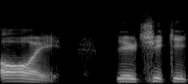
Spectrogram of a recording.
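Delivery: stock Australian accent, laid on. The speaker piles on Australian stereotypes: mock Australian accent. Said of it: "Can I do any more Australian uh, stereotypes?".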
